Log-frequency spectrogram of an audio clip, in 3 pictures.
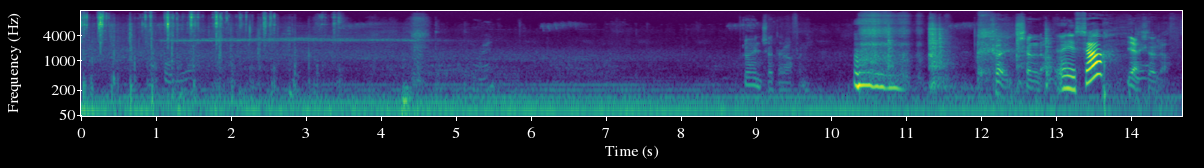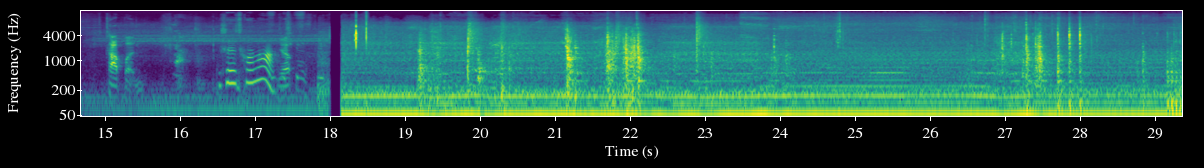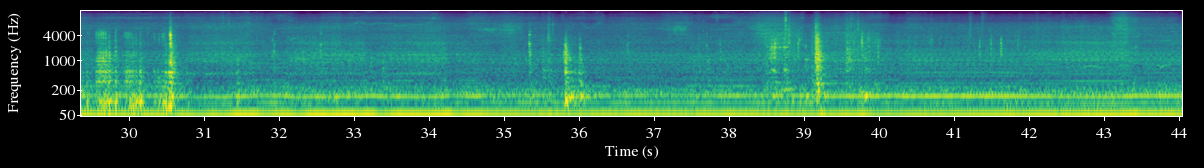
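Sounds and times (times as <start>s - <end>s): heavy machine engine running: 17.8s - 44.0s
clanks and knocks: 27.0s - 28.2s.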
